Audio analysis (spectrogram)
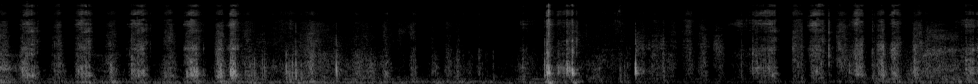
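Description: Scissors snip through excess fabric while a zipper bag is trimmed, giving a series of close, irregular cutting and rubbing sounds with short pauses between cuts.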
